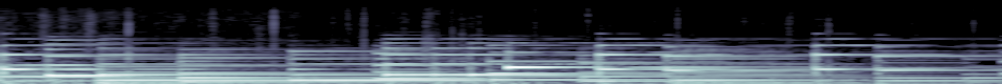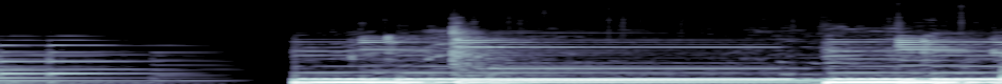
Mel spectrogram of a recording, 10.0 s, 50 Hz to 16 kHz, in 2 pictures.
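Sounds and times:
guitar background music: 0:06.5 - 0:10.0.

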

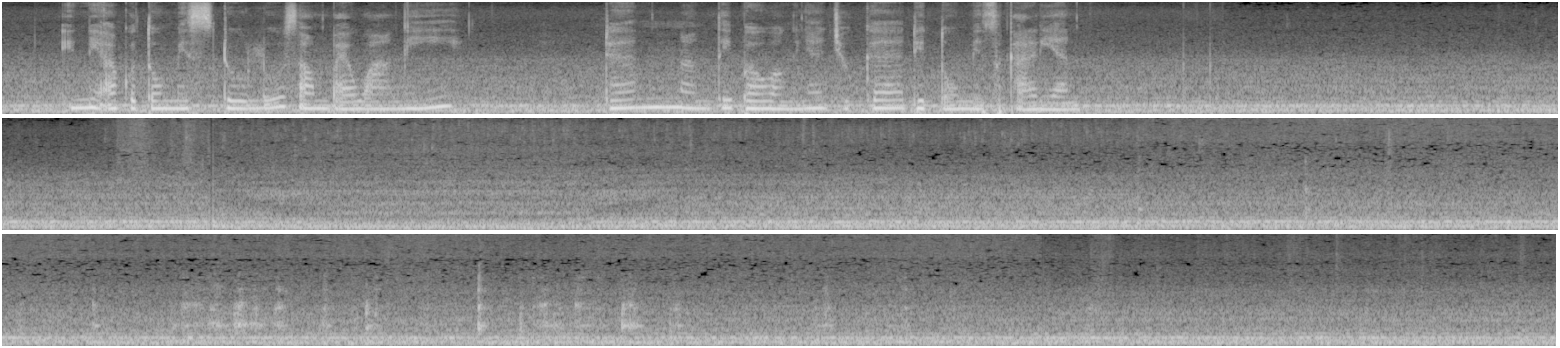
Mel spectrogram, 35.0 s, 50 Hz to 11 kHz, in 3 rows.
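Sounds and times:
stove and kitchen fan humming: 0:00.0 - 0:34.9
shrimp and garlic frying in oil: 0:12.4 - 0:34.9.

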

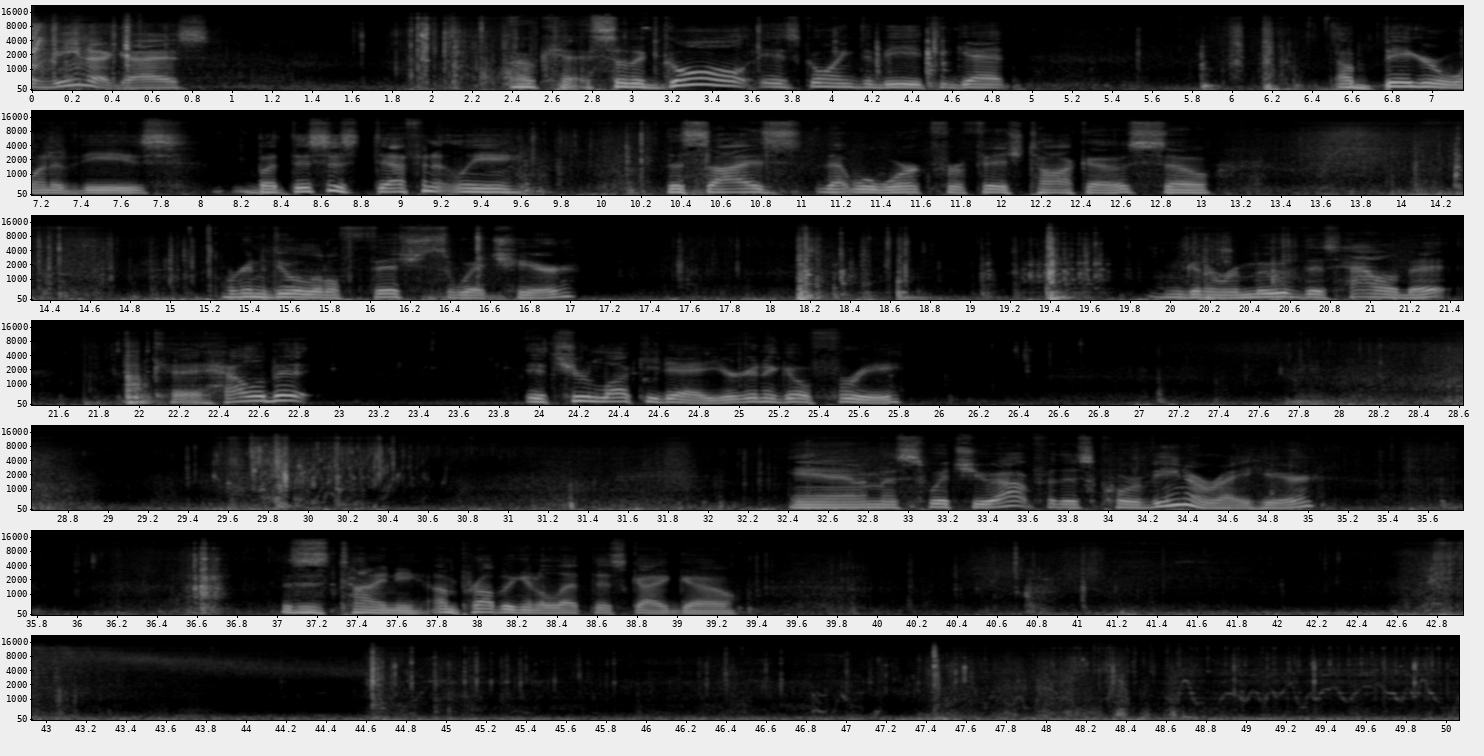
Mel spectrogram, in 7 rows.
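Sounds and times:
rustling in a boat: 0:00.0 - 0:08.0, 0:09.4 - 0:42.9, 0:44.7 - 0:50.0
fish splashing into water: 0:29.4 - 0:30.8
low rumble: 0:40.1 - 0:50.0.

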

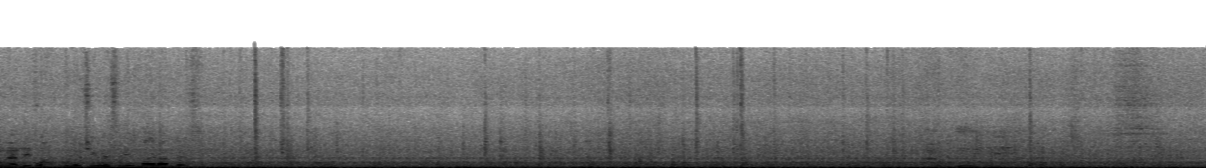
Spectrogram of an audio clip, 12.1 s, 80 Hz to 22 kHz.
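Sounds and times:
vehicle engine rumble from cabin: 0:00.0 - 0:12.0
tyres hissing on wet pavement: 0:09.5 - 0:11.9.

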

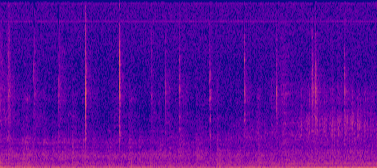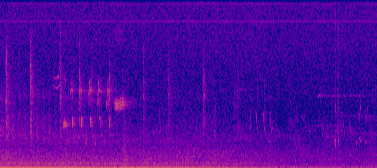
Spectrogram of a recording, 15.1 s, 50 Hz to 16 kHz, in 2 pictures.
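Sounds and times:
diesel locomotive engine drone: 0:00.0 - 0:15.0.

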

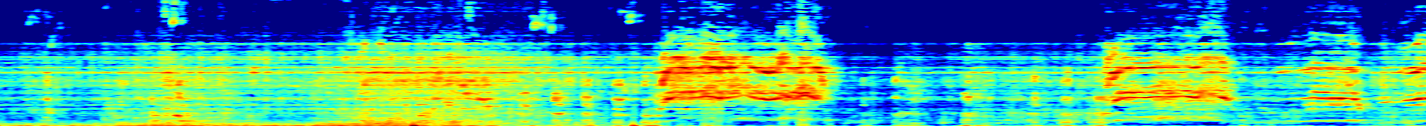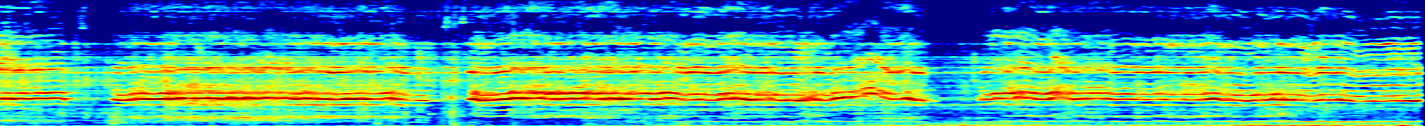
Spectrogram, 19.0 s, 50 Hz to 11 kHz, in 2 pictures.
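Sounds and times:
warthog squealing: 0:02.3 - 0:19.0.

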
